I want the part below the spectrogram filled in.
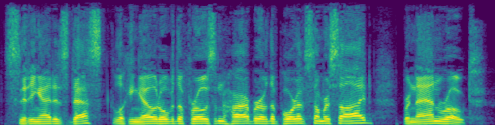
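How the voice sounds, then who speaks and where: A man's voice: medium pitch, fairly even intonation, brisk, a bit bright. A man narrating a scripted historical radio drama.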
